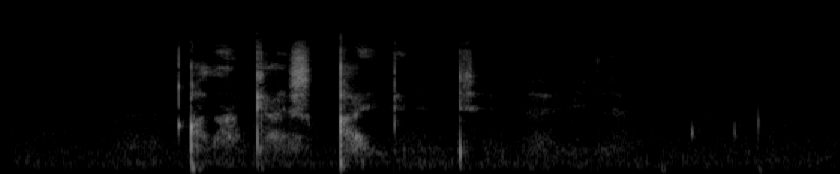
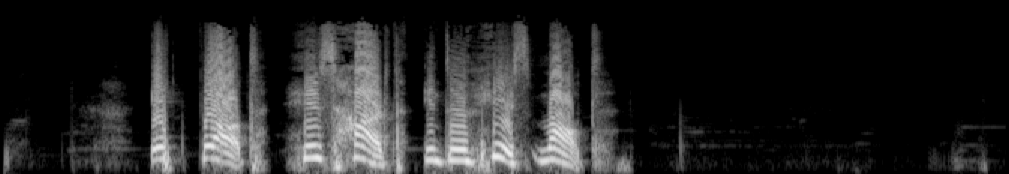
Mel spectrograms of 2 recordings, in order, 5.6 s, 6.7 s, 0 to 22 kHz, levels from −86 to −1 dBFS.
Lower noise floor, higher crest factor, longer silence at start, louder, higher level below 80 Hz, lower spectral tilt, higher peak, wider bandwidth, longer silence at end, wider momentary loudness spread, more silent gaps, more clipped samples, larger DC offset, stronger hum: about the same, -77 dBFS vs -76 dBFS; first, 36 dB vs 16 dB; first, 1.2 s vs 1 s; second, -47 LUFS vs -14 LUFS; second, -86 dBFS vs -50 dBFS; second, -0.5 dB/octave vs -4.5 dB/octave; second, -16 dBFS vs 0 dBFS; second, 9.6 kHz vs 14 kHz; second, 1.95 s vs 2.7 s; first, 16 LU vs 7 LU; neither; neither; neither; neither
